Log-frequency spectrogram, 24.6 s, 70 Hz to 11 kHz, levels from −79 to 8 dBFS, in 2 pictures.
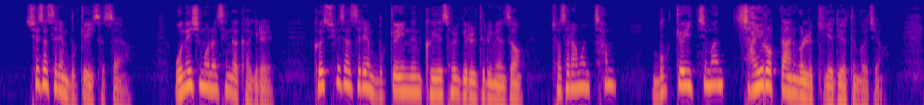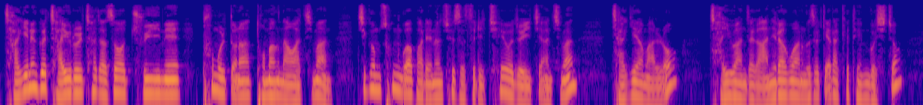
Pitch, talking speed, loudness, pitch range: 120 Hz, 315 characters per minute, -27 LUFS, 100-150 Hz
